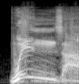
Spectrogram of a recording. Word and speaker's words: Windsor: Windsor. You got to say it right. Oh, Windsor.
